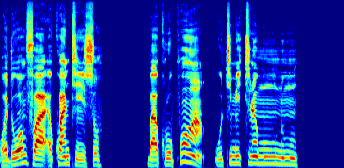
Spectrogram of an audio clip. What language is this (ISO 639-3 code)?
aka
